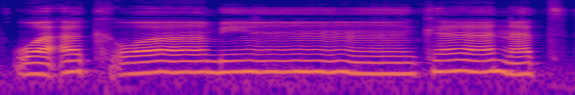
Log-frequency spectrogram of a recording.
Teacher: Akwa bin kanat. Kasroh tanwin bertemu dengan kaf, bacaan ikhfa. Bacaan ikhfa harus samar-samar ya.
